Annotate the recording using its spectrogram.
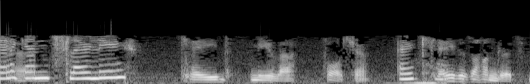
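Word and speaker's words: Céad míle fáilte: top right as you come in it says Kad La fure say it again slowly Cade Mila fure Okay Cade is 100 N is a thousand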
